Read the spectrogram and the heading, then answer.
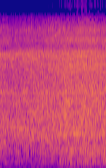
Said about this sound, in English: Listen to what the audience does. It's very brief. You'll hear them cheering at first and then you'll hear every voice in that stadium booing loudly.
